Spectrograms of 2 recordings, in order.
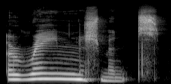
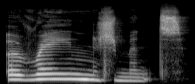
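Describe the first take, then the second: No difference in how they are said.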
